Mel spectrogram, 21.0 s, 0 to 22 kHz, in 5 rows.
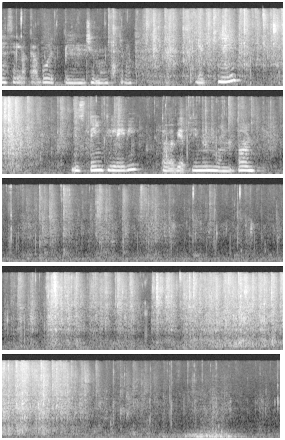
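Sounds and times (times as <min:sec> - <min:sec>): cat crunching and chewing: 0:00.0 - 0:21.0
short low bump: 0:19.5 - 0:20.5.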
